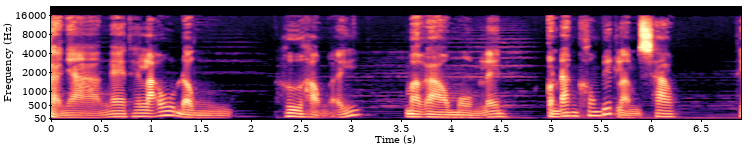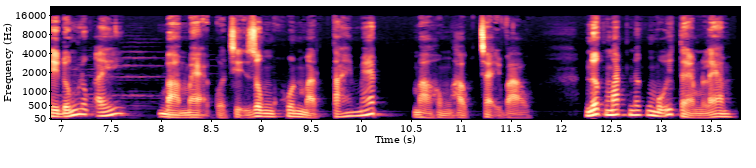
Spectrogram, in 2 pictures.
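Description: A man narrating an audio ghost story in a dramatic, expressive reading. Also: low voice, measured pace, soft background music.

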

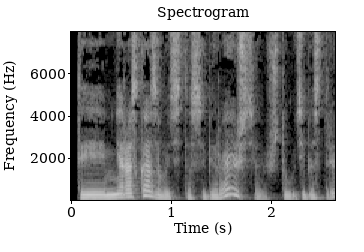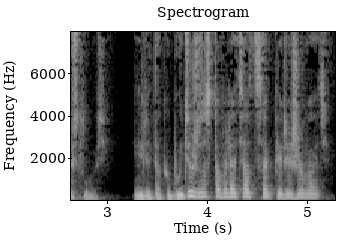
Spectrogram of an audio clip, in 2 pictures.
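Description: A woman reading an audiobook, voicing an older father who is caring but stubborn and coaxing, with a breathy voice. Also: low-pitched, expressive, fairly quick, full character voice. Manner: soothing, then insistent and scolding.

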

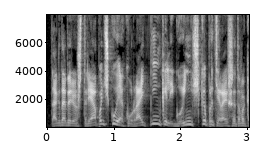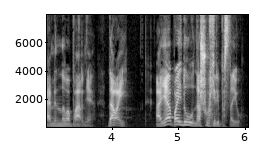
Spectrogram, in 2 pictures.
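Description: A man voicing a gruff school caretaker who grumbles and bosses people around. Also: on the high side, big pitch swings, quick pace, sharp tone, no room sound, studio quality, full character voice. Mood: grumbling. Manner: grumbling, bossy. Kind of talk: audiobook character voice.

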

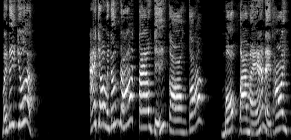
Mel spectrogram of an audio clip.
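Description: A woman voicing a frantic middle-aged man who holds a knife and shouts threats at an unseen spirit. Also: animated, moderate pace, exaggerated voice. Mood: frantic shouting. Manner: shrill, shouting, repetitive threats.

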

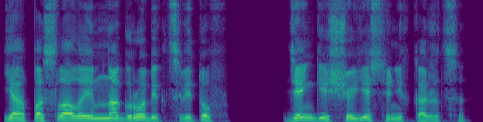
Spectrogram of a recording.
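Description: A man reading an audiobook, voicing a proud, tormented young woman in quick, clipped, strained speech. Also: medium pitch, no echo, clean studio sound, close to an everyday voice.

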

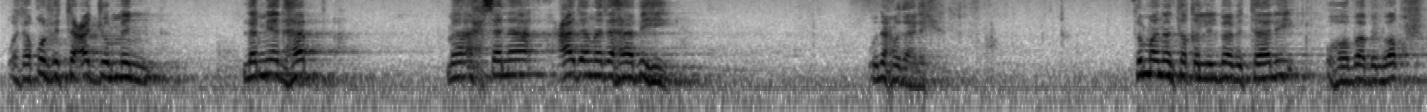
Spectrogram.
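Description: A man, a sheikh, teaching a classical grammar lesson in a mosque, reading the text aloud and explaining it in a measured way, slowing down to intone quoted lines and verse. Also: high-pitched, a little mellow. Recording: long hall reverb.

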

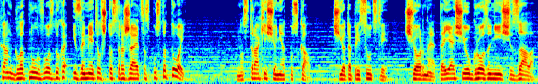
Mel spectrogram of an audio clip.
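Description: A man reading an audiobook in a measured, suspenseful narration style. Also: mid-range voice, soft background music. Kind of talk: dramatic scripted narration.

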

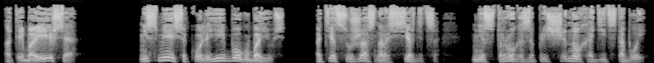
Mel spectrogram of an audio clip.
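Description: A man's voice: mid-range voice, animated, measured pace, a little mellow, husky, no echo, studio quality. A man voicing a timid schoolboy afraid of getting in trouble, in a storybook reading. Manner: timid, worried. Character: timid schoolboy, anxious about his father.

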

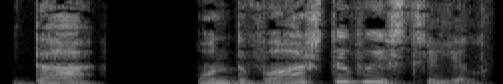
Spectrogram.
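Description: A woman doing a curt, calm older gentleman. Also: on the low side, takes it slowly, breathy edge, dry recording, studio quality, heavily acted. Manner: curt, dismissive. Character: middle-aged man, calm, curt and authoritative.

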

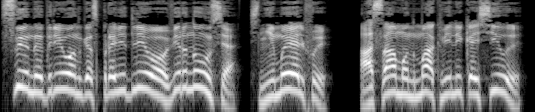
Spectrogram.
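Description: Condemned captain, desperate shouting, pitched up; male narrator puts him on. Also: expressive, moderate pace, no echo, studio quality. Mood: defiant.

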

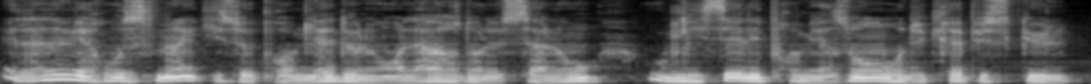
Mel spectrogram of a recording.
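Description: A man reading a novel aloud as an audiobook, in steady, measured narration. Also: lowish voice. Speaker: audiobook reader.

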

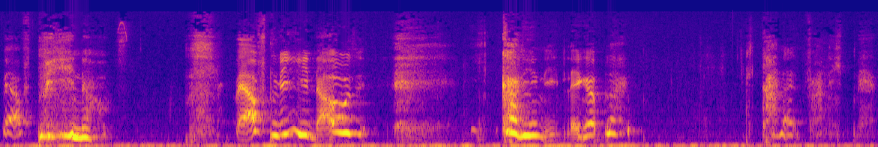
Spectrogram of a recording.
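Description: A woman's voice: high-pitched, normal speed, gravelly, breathy edge, full character voice. An actress playing a tearful, despairing young woman of twenty-four in a 1960s radio drama, often whispering. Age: 20s.

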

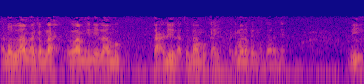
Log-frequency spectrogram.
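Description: A man's voice: medium pitch, flat delivery, unhurried, a crowd in the background. A man teaching Arabic grammar to a class, quizzing students by name and stressing drill words. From Indonesia. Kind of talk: classroom lesson. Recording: dull noisy classroom recording.

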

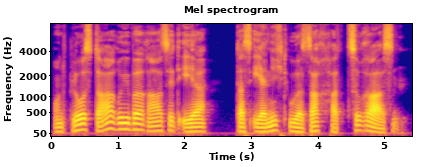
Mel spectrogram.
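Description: Deep, slow male narrator reading verse. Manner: measured, rhythmic verse reading. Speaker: audiobook narrator. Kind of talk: reading rhymed fables aloud.

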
